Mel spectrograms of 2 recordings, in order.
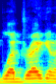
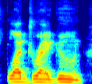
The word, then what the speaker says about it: Blood Dragoon: But forgive me, I keep saying Blood Dragon. I should know better. It's Blood Dragoon.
